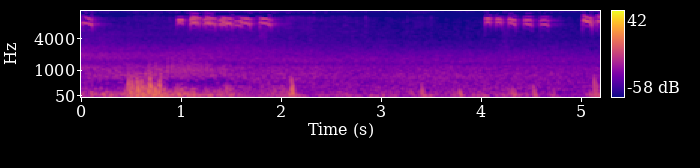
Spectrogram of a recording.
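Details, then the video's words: Eurasian blue tit giving very high, thin, rapid chirps in short bursts of four to six notes, over low knocks and rumbling background noise. "Blue Tit chirping"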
